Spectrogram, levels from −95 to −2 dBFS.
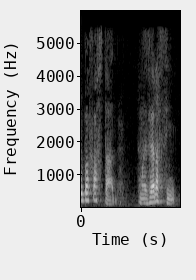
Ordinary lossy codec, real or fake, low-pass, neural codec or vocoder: AAC, 24 kbps; real; 5.4 kHz; none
